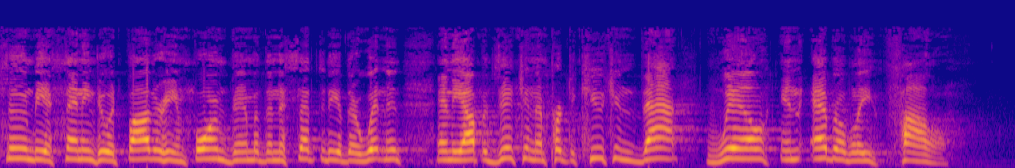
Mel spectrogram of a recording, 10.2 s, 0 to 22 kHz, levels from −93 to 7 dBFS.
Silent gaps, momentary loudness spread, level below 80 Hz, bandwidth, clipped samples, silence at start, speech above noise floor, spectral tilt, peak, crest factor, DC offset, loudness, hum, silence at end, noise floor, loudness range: none; 12 LU; -70 dBFS; 11 kHz; under 0.1%; 0.05 s; 49 dB; -7 dB/octave; -4 dBFS; 16 dB; under 0.1%; -20 LUFS; none; 0.7 s; -68 dBFS; 2 LU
